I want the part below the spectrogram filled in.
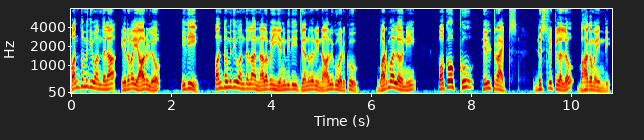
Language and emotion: Telugu, neutral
